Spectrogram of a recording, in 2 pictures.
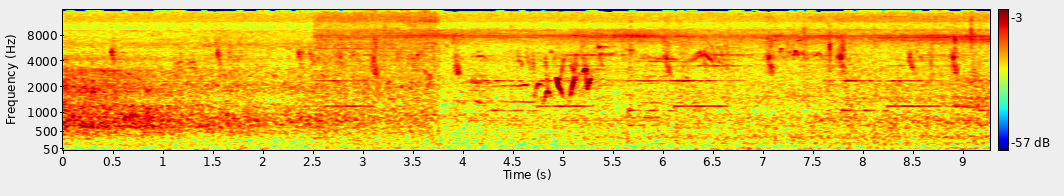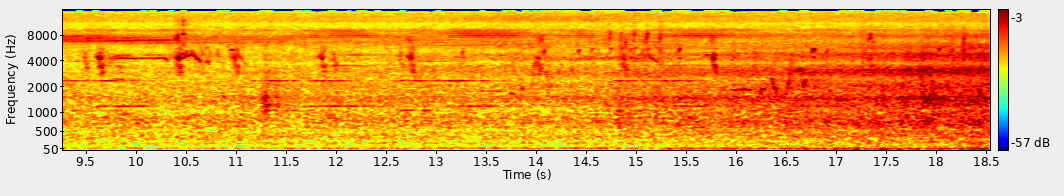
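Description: Running noise of a passing train fades over the first few seconds, leaving a quieter spell with scattered faint chirps. Toward the end the low rumble of the approaching 285-series Sunrise Izumo/Seto sleeper electric train builds steadily.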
